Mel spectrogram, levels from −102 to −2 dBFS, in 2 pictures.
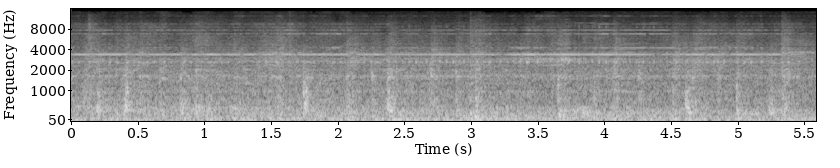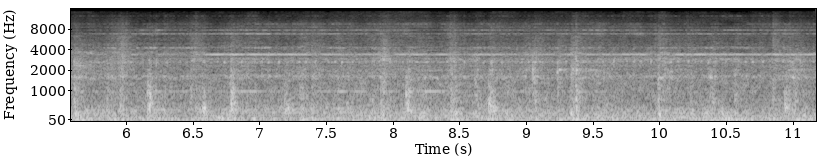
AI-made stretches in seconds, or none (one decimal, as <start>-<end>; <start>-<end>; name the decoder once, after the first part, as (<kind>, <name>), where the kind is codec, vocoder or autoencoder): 0.0-2.4 (autoencoder, DAC-VAE); 3.1-3.7; 4.5-11.2

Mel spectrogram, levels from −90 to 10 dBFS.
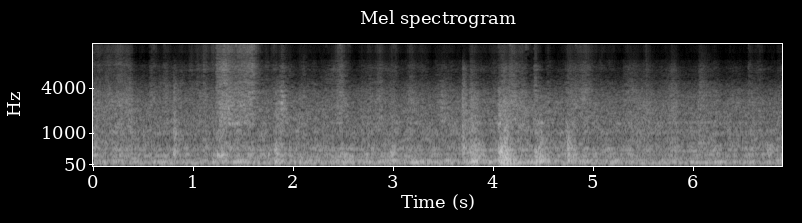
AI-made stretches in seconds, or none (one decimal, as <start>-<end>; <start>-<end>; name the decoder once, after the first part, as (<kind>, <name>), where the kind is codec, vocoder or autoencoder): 5.5-6.2 (autoencoder, DAC-VAE)

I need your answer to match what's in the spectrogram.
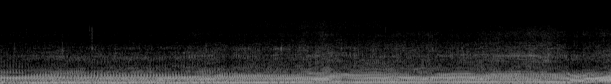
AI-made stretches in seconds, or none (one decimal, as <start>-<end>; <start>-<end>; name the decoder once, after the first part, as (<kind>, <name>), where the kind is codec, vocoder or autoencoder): none

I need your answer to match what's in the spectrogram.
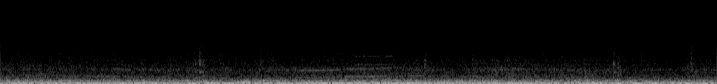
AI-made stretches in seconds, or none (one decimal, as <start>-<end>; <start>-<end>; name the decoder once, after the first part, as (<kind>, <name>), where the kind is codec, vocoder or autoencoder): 4.3-7.2 (autoencoder, DAC-VAE)

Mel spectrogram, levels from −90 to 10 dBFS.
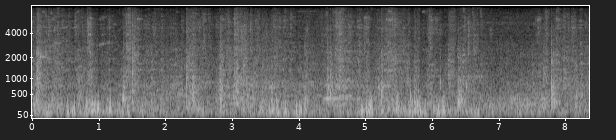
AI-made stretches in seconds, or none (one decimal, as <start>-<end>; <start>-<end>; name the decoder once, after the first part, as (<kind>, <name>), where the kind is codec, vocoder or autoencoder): none

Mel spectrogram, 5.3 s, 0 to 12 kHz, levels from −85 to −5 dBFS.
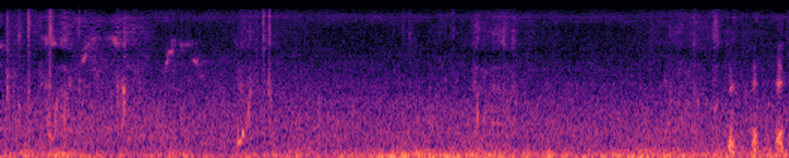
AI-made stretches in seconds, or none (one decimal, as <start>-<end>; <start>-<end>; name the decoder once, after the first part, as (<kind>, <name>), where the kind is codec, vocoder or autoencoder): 0.0-5.3 (autoencoder, DAC-VAE)

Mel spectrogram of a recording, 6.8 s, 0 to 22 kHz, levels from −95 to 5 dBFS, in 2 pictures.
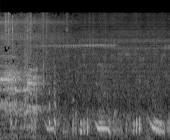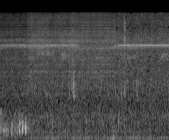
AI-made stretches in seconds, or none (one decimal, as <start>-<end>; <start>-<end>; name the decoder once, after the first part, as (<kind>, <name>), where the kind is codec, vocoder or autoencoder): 1.6-5.7 (autoencoder, DAC-VAE)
